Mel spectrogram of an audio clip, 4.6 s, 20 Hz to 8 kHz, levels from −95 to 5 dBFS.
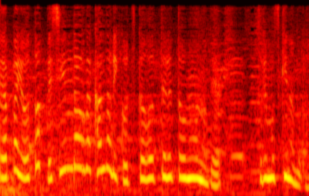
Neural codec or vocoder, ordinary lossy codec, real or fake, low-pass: codec, 16 kHz, 0.9 kbps, LongCat-Audio-Codec; none; fake; 7.2 kHz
